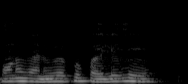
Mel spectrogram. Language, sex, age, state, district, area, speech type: Odia, male, 60+, Odisha, Kendrapara, urban, spontaneous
